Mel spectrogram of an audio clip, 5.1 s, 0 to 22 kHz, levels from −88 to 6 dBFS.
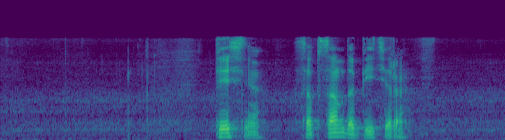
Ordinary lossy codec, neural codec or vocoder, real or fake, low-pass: AAC, 48 kbps; none; real; 7.2 kHz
